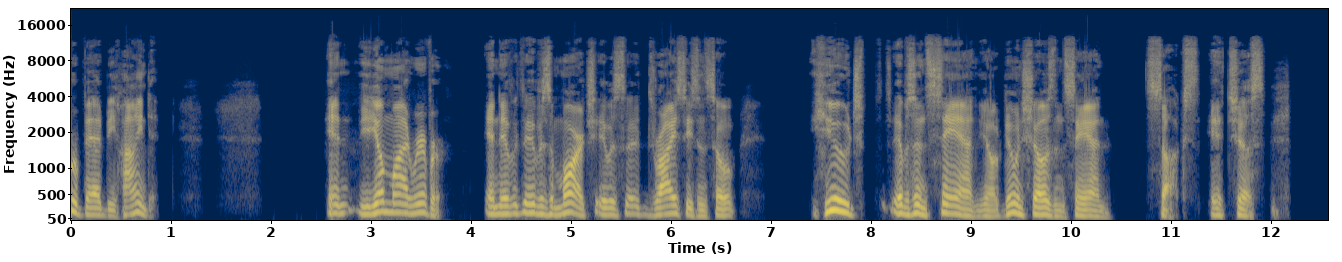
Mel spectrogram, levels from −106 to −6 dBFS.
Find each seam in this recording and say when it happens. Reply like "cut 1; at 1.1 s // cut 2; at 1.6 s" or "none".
none

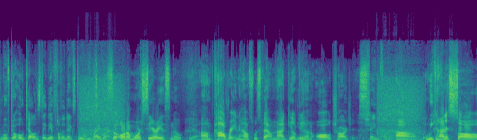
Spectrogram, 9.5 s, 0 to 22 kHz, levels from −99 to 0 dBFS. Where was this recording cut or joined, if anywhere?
cut 1; at 1.9 s // cut 2; at 8.3 s

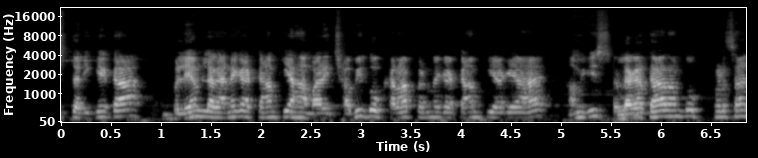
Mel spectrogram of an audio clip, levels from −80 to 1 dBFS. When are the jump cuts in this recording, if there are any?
cut 1; at 5.6 s

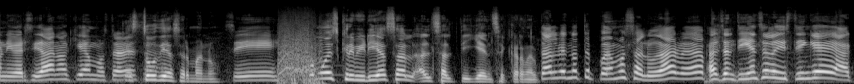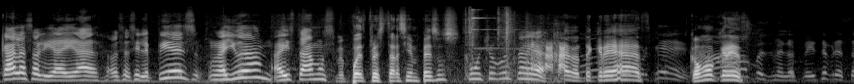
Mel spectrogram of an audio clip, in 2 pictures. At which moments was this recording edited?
cut 1; at 7.0 s // cut 2; at 11.8 s // cut 3; at 14.2 s // cut 4; at 15.1 s

